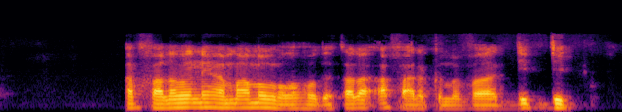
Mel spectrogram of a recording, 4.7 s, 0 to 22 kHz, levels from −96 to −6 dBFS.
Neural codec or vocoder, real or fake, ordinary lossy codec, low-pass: codec, 16 kHz, 1.1 kbps, Voila-Tokenizer; fake; AAC, 32 kbps; 7.2 kHz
